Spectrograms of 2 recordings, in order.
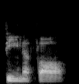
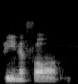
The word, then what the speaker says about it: Fianna Fáil: Um, there are a couple pronunciations of the political party. Um, the the easiest way for non Irish speakers is Fianna Fáil. – Fianna uh, Fáil. Uh, Fianna Fáil.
